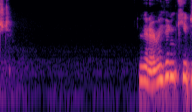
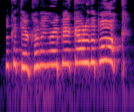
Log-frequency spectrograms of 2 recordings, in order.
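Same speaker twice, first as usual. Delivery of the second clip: much higher, thrilled announcement; delighted; 13 semitones higher than usual. Acted. Reader cheering to children as everyone returns. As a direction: share the joy of the return.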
